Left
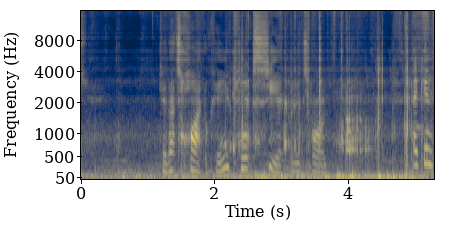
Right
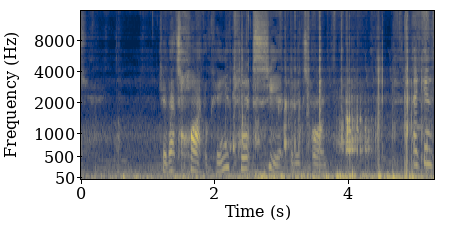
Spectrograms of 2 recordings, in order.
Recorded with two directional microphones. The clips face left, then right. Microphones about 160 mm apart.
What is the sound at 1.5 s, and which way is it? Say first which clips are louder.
Speech: left 3 dB; 65° left (ahead or behind).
